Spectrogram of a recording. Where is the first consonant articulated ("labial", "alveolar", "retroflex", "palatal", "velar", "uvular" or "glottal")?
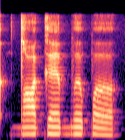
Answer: alveolar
